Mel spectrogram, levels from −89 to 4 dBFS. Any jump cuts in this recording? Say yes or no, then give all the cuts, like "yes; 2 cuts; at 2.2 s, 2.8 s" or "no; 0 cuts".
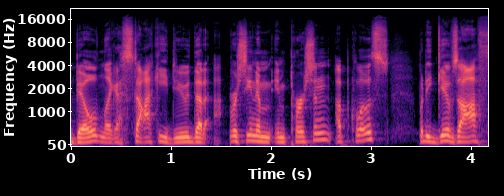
yes; 1 cut; at 1.6 s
